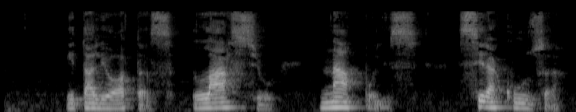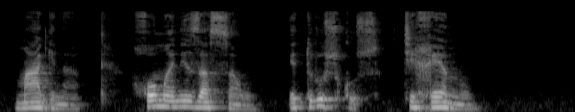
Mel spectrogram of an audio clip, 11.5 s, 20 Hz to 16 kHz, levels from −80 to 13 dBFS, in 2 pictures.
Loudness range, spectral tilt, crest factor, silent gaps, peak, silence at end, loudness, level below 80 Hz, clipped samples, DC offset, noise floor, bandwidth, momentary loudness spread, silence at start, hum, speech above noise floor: 3 LU; -5.5 dB/octave; 22 dB; none; -4 dBFS; 1 s; -25 LUFS; -58 dBFS; under 0.1%; under 0.1%; -71 dBFS; 11.5 kHz; 17 LU; 0.65 s; none; 47 dB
